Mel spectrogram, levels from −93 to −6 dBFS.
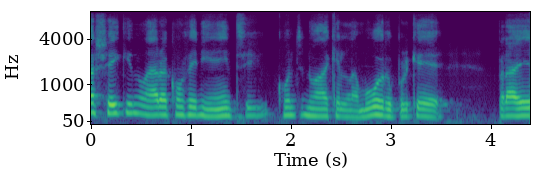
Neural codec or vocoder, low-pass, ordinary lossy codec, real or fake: codec, 16 kHz, 2 kbps, X-Codec, HuBERT features, trained on LibriSpeech; none; none; fake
